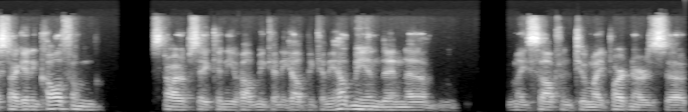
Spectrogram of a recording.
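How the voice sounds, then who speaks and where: A man from Israel speaking as a panel guest over a video call, relaxed and conversational with many fillers. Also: low voice, husky, low-quality recording. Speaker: panel guest, angel investor.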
